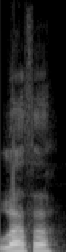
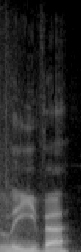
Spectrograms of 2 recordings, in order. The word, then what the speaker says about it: lever: jump up here then pull leather it's pronounced lever in England land okay just give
